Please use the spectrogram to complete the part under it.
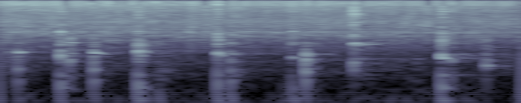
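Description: Half a stick of butter and olive oil sizzling in a pan, a steady bright frying hiss broken by quick clicking stirs or spatters at an irregular pace.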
